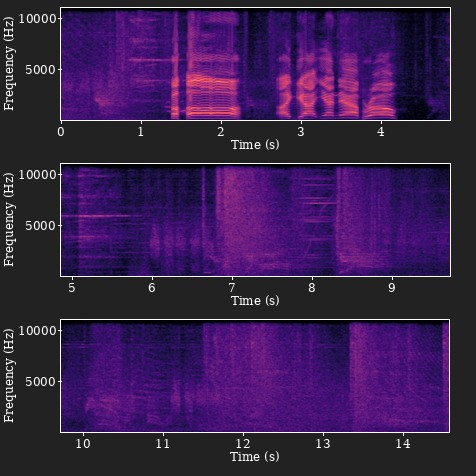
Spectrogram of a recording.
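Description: Laser shots zap and whine.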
